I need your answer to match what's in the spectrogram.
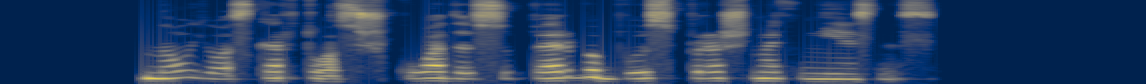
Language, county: Lithuanian, Telšiai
